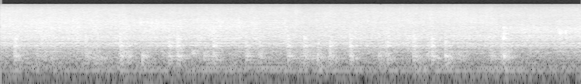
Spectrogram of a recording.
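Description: Shredded chicken and masala sizzling steadily in a nonstick kadai over a high flame, with a wooden spatula stirring and scraping through it in repeated strokes.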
